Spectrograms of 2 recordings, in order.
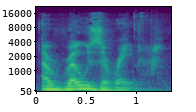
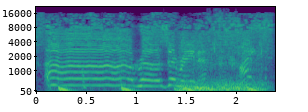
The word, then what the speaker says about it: Arozarena: Arozarena. Aye. Hyena is a bit of a stretch to to rhyme with Arozarena, but I appreciate the effort by Jeff Passan.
